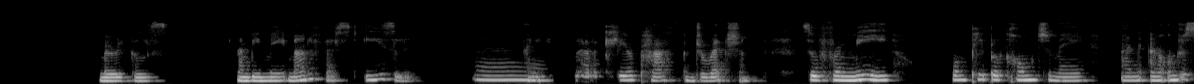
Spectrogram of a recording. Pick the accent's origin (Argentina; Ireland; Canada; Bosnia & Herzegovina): Ireland; I'm Irish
